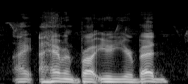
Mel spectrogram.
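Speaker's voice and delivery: usual speaking voice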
